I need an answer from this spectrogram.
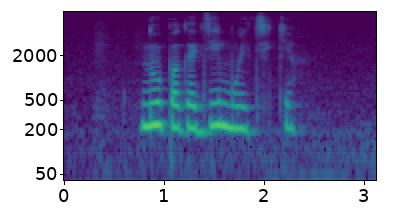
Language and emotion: Russian, neutral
